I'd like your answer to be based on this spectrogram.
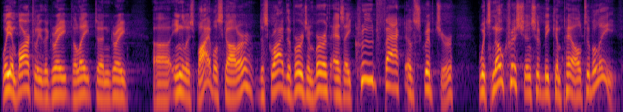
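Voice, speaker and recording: A man's voice: a little high, animated, moderate pace. A middle-aged male pastor with a head cold, preaching a sermon with emphatic stresses and stammered restarts. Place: church sanctuary. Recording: long hall reverb.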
